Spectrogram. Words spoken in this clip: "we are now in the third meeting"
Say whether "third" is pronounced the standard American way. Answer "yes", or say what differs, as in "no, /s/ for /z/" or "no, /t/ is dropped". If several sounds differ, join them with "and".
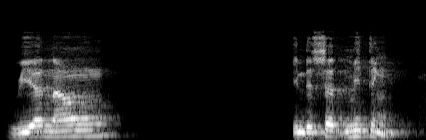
no, /s/ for /θ/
